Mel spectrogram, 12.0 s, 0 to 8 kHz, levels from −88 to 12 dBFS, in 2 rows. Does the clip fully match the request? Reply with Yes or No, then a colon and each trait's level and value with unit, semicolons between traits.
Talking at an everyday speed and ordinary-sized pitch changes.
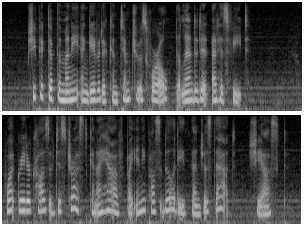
Yes: average, 165 wpm; average, 4.3 semitones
